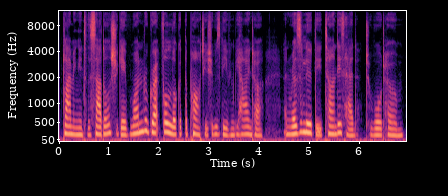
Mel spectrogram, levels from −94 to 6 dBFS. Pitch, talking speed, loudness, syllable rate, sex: 190 Hz, 205 wpm, -18 LUFS, 6.1 syllables/s, female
